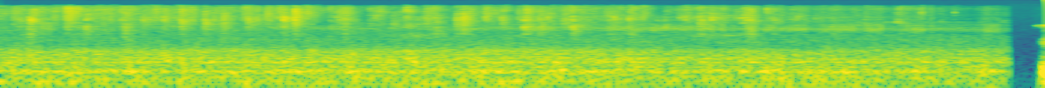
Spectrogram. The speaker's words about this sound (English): Oh, I do hear the rain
